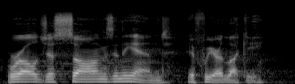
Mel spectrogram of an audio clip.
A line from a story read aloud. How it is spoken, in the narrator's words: Catelyn gloomily replies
